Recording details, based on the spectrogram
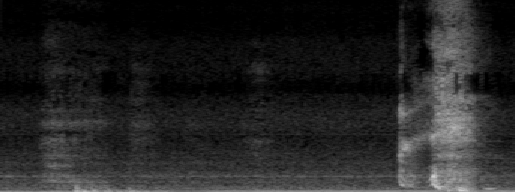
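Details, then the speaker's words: Quick inhaled catch, pause, then one loud sneeze stifled by tight covering; from someone sick and very sneezy that day. "I am covering these pretty tightly because they're just so loud when I'm sick and my poor neighbors have been listening to this since November"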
